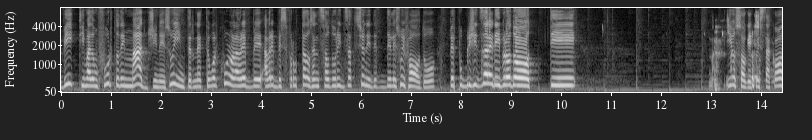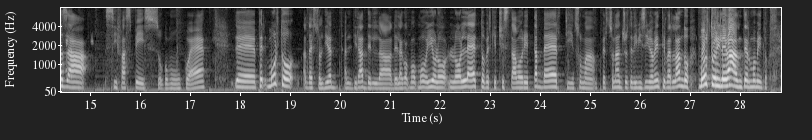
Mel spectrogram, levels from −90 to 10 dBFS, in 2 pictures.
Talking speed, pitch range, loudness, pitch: 130 wpm, 185-255 Hz, -14 LUFS, 220 Hz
